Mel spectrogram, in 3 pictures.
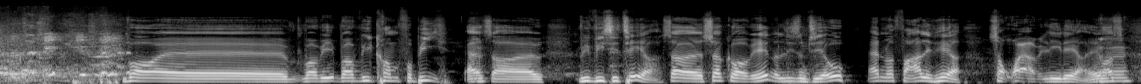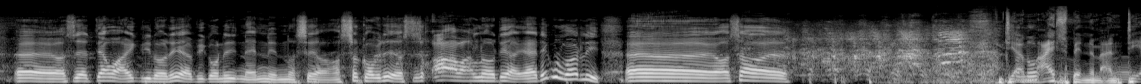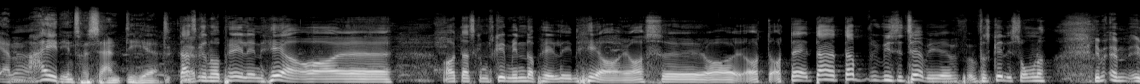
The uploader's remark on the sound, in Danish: LIVE fra Ramsømagle. Ugens afsnit er optaget i Ramsømagle forsamlingshus foran et episk publikum.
